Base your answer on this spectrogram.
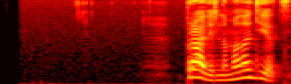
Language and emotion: Russian, positive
